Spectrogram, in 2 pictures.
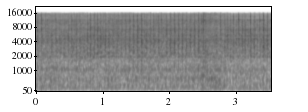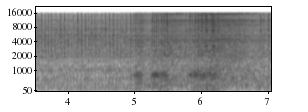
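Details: STIHL 028 AV Super two-stroke chainsaw, burned up from running on straight gas and rebuilt by an inexperienced friend with non-OEM parts, at high idle with choke off after carb adjustment: speed keeps hunting and stumbling instead of settling, poor response off idle, lean at high speed; crankcase air leak.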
